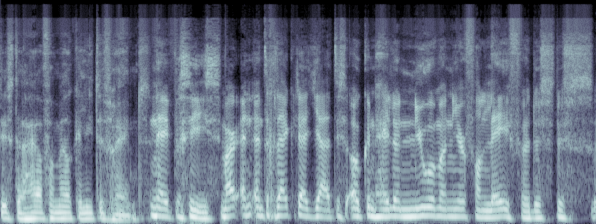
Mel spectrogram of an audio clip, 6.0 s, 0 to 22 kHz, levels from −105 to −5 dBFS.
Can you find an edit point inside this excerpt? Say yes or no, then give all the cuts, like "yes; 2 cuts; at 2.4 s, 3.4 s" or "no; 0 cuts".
no; 0 cuts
